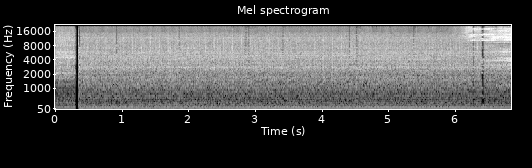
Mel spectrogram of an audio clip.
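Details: Jeep XJ Cherokee, running after sitting 11 years in a tree line, with the alternator and belt newly refitted and everything turning freely: a steady, even idle with a smooth low hum and no knocks, ticks or squeals. Normal idle; coolant is later seen spewing near the thermostat.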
